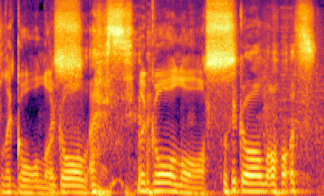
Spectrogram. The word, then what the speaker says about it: Legolas: It's pronounced Legolas.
